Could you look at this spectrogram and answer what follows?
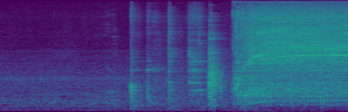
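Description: A few sharp knocks and clatters about two seconds in, then an electric hand mixer starts up and runs steadily, its motor giving a high whine as the beaters mix crepe batter in a stainless steel bowl.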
